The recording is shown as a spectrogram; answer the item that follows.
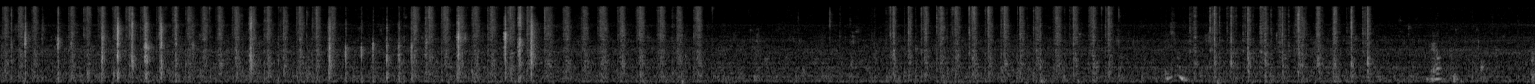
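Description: Vegetables being grated on a stainless steel box grater: quick back-and-forth rasping strokes, about four or five a second, in runs broken by a pause partway through and a short one near the end.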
